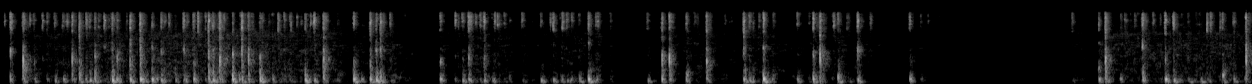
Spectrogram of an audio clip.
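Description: Rapid typing on a computer keyboard, fast runs of key clicks broken by short pauses, with a longer pause of about a second and a half about three quarters of the way through before the typing resumes.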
